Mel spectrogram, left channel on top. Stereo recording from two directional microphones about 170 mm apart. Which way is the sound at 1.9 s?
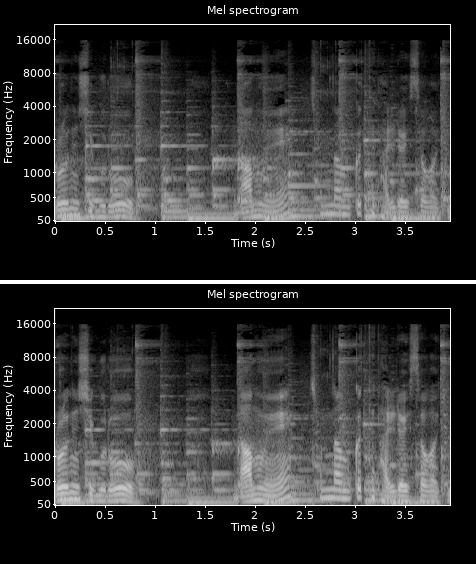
30° right (ahead or behind).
